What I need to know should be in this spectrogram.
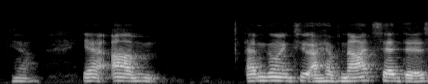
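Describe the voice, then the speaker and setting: Speaking at a fairly slow pace, a woman with an American accent has a fairly low pitch and an ordinary speaking voice. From US, southern New Jersey. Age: 50s. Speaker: YouTube host. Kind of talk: interview. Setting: live stream.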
